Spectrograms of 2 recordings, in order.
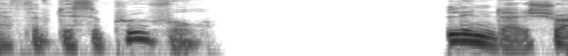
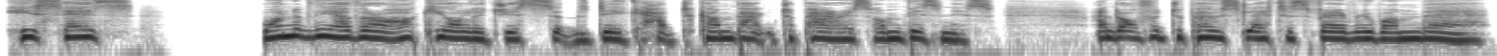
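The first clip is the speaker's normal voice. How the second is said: put-on lightly raised, subdued young woman; 6 semitones higher than usual. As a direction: answer flatly, holding back hurt. Kitty answers reluctantly.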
